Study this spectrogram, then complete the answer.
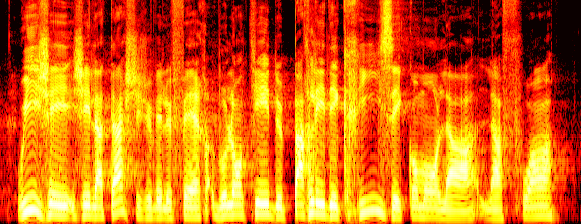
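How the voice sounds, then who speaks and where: A man's medium-pitched voice with a Swiss German accent, very slow in pace, with lively intonation. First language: Swiss German (speaking French). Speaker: company CEO, conference speaker. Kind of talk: conference talk. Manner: halting, many repetitions and fillers.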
